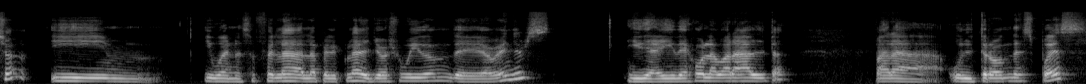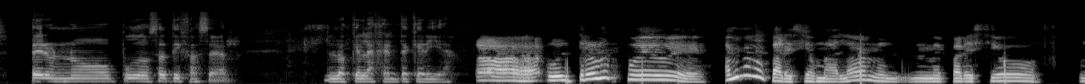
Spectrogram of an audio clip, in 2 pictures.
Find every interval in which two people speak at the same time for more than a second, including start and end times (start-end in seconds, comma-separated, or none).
none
